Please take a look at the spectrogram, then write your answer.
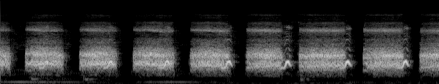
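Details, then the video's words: White-breasted waterhen call played as a lure to draw in other waterhens: loud, harsh, drawn-out croaking blocks repeated about twice per second, each ending in a brief upturned note. "SUARA BURUNG RUAK RUAK AMPUH SEKALI BUNYI LANGSUNG BERDATANGAN"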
